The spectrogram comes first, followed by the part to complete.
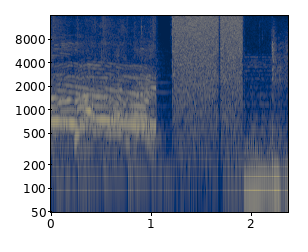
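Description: Young men's excited shouts and cheers, with one long held "eoi!" call. After about a second the voices cut off abruptly into about a second of even static hiss, an edited-in noise effect.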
